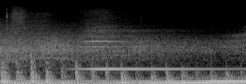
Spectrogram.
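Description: Tense background music: a low droning hum under a fast throbbing pulse, about seven beats a second, with a held high note joining a little under a second in.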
